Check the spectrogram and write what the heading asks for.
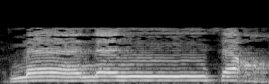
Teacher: عملت للخاء استعلاء بدون اطباق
